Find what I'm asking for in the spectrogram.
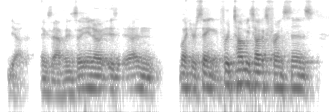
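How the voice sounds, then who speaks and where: There is audible room echo as a man talks at a moderate pace. His voice sits fairly low, with ordinary pitch variation. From Lebanon, moved to US at twelve. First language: Arabic. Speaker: plastic surgeon. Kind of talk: casual interview.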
